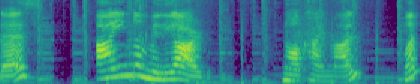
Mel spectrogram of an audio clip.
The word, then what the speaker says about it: eine: as ions but here there is an e at the end so we have to pronounce it as einer and million is million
